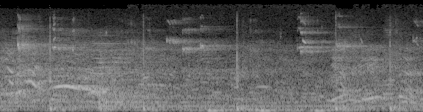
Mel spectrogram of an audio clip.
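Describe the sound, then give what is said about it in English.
A basketball dribbled on a gym court during the third quarter of a game, with a steady series of low, hollow thuds roughly every half second, set against a busy background of faint voices and scattered high squeaks. “Holland with it now across the timeline, slowly walking with that dribble.”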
